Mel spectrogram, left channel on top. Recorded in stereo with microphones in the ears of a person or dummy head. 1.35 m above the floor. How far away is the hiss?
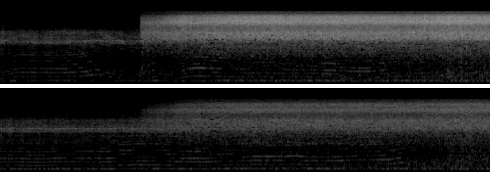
About 0.6 m.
